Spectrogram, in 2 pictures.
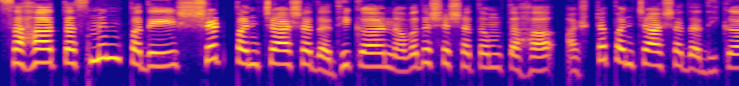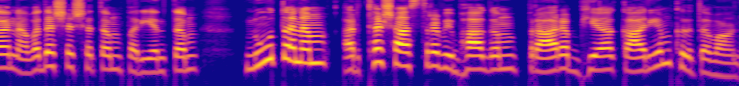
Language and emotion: Sanskrit, neutral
